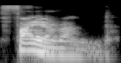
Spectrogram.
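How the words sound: Fire ends in a schwa, linked to and. "For British English, fire, uh, uh, schwa"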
